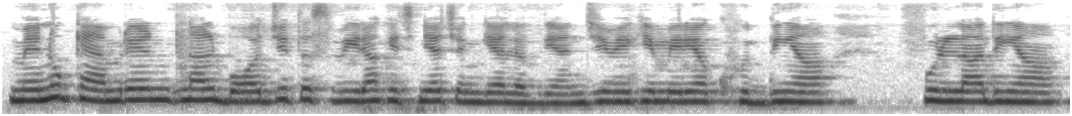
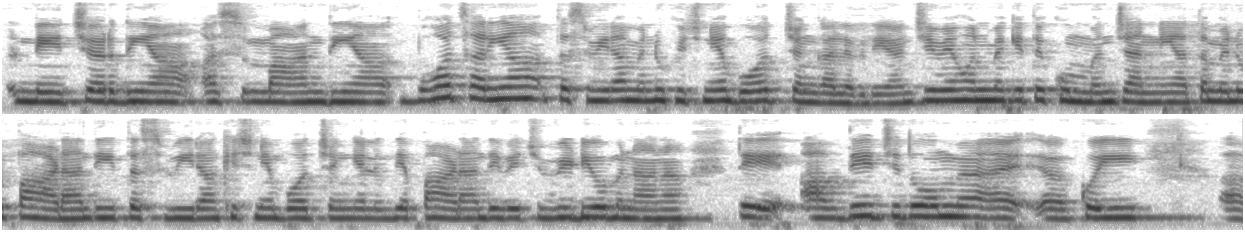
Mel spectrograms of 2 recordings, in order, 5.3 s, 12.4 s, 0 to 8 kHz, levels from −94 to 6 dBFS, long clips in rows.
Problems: background sounds at intervals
